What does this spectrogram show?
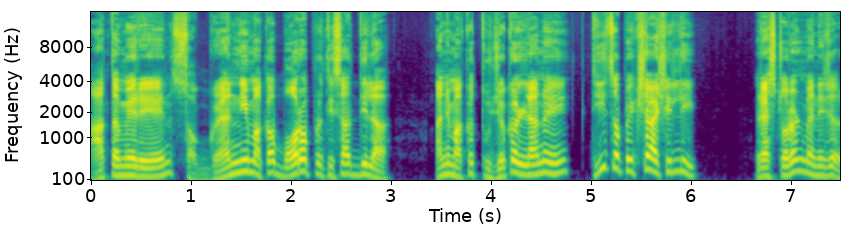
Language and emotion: Goan Konkani, surprised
